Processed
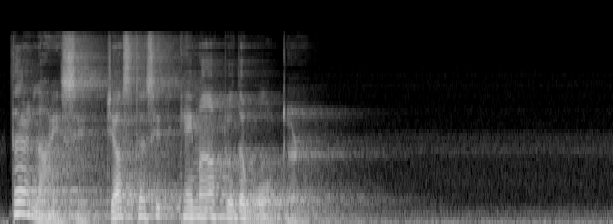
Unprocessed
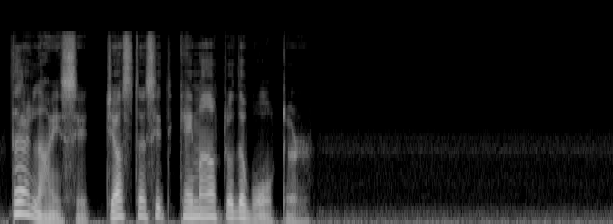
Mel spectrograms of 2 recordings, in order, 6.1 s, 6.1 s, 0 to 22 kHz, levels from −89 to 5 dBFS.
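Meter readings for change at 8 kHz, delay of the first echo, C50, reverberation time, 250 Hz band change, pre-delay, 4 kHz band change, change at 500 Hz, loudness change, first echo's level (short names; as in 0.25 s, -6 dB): +9.0 dB, none, 7.0 dB, 2.1 s, +9.0 dB, 33 ms, +9.0 dB, +9.5 dB, +9.5 dB, none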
